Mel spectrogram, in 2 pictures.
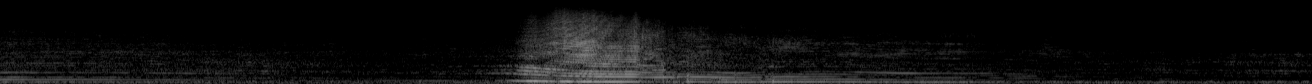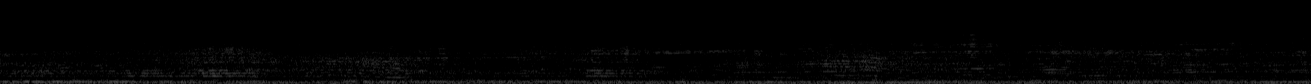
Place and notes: Silverstone Circuit, Towcester, UK - british motorcycle grand prix 2021 ... moto grand prix ...
moto grand prix free practice four ... wellington straight ... dpa 4060s to Zoom H5 ...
